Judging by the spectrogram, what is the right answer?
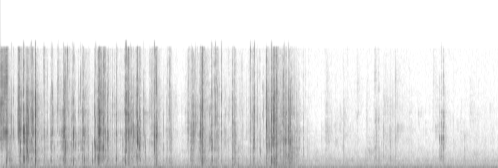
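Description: Metallic foil wrapper of a Magic: The Gathering booster pack crinkling and tearing as it is pulled open by hand. The crackling stops about six seconds in, leaving only faint room hiss.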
